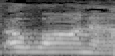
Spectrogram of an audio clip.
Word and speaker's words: Alona: It's Alona. – Alona, okay. Because if you take the A off, you wouldn't say Lona, you would say Lana.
